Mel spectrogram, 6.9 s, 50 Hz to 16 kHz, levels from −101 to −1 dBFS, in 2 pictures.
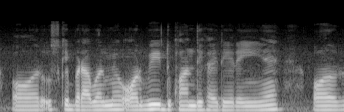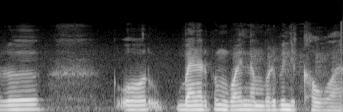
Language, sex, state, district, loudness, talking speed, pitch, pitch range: Hindi, male, Uttar Pradesh, Shamli, -19 LUFS, 175 wpm, 135 Hz, 130-145 Hz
